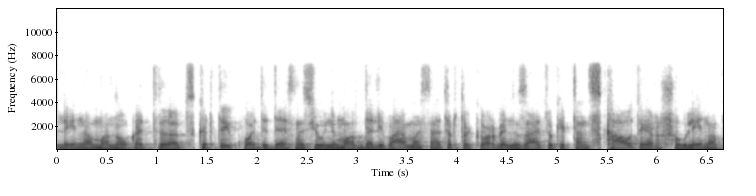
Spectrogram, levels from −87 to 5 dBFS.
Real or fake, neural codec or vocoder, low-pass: fake; codec, 16 kHz, 16 kbps, FreqCodec, smaller model; 7.2 kHz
